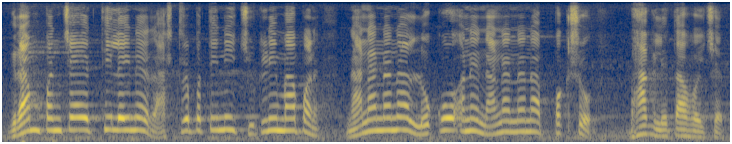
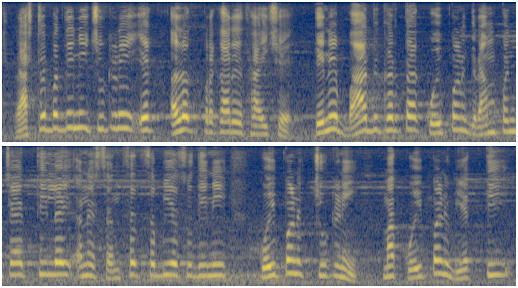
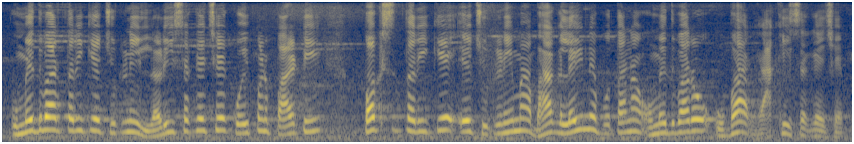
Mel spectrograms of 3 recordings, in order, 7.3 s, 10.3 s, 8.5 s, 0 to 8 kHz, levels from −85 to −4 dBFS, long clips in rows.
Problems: none marked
